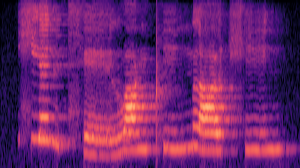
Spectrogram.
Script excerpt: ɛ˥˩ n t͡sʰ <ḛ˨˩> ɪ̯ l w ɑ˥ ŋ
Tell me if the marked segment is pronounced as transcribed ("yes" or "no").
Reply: yes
